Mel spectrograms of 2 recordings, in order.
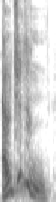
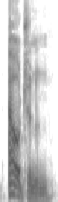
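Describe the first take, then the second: First: Higher-pitched echo of ALGERNON; questioning lady. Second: Said in the usual way. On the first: A narrator's reading. Lady repeats the boy's new name ALGERNON, questioning. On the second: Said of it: "without a second's hesitation".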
